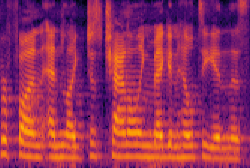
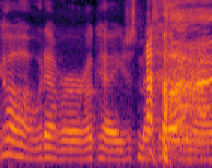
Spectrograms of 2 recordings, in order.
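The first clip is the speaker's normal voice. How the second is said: imitating him bummed; 6 semitones lower than usual. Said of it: "he gets so bummed".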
